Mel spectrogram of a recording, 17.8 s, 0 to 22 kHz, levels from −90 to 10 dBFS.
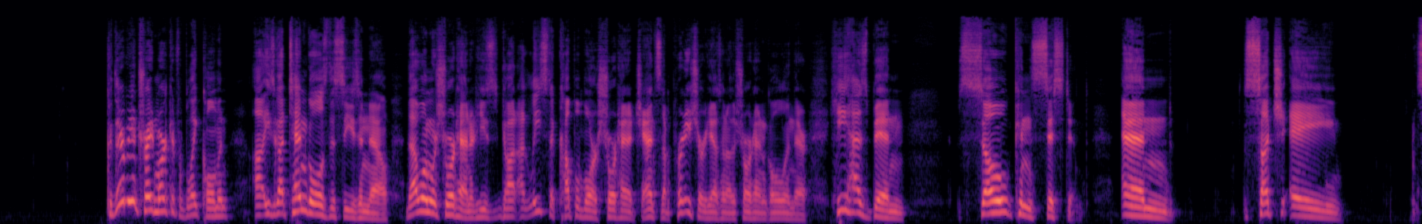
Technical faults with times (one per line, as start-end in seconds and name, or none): none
